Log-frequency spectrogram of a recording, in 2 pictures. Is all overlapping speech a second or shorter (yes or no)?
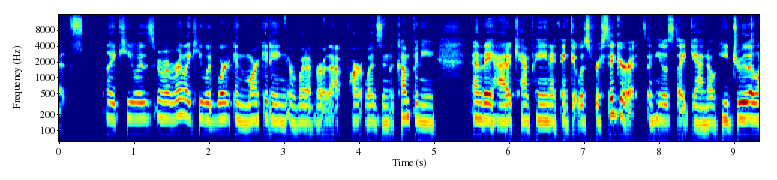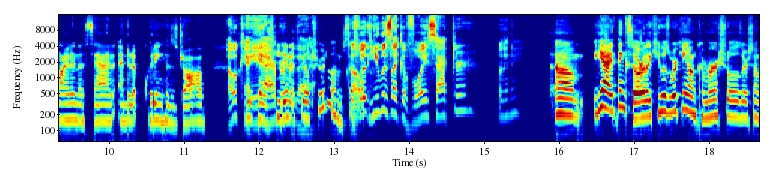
no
